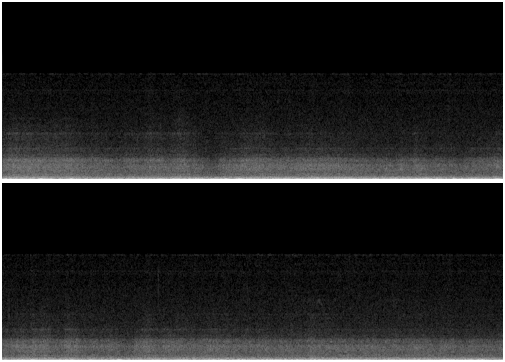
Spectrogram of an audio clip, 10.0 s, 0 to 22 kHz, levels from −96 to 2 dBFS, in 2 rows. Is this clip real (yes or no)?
no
